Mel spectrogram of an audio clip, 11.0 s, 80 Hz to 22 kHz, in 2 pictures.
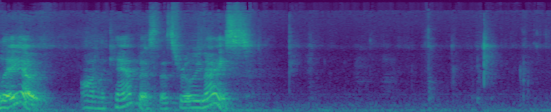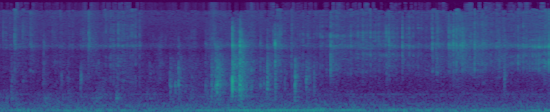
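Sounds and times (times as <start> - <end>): low steady hum: 0.0 - 11.0
paper rustling and clicks: 4.2 - 11.0.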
